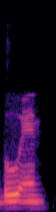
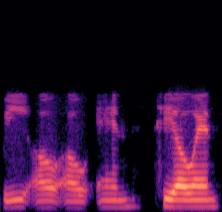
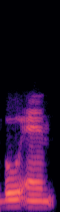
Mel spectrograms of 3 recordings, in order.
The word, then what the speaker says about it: Boonton: listen i call it bhutan everybody i know it's called it's spelled b-o-o-n-t-o-n so some people say boonton i'm just saying there are some people out here who pronounce the end and i'm like what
